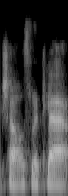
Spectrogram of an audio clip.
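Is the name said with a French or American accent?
American. The name is said with an American accent.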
